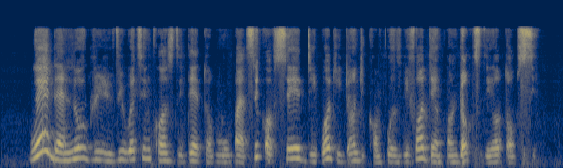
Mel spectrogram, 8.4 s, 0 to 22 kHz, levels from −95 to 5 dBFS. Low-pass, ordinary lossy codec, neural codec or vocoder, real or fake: 10.8 kHz; none; codec, 24 kHz, 3 kbps, HILCodec; fake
